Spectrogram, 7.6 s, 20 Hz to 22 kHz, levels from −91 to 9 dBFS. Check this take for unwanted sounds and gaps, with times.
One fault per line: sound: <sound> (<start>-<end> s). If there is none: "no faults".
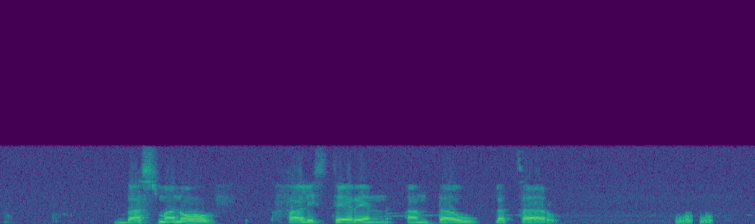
sound: laugh (6.8-7.1 s)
